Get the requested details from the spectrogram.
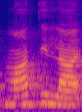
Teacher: ಎಂಬುದು ಉತ್ತರ ಪದ ಮಾತು ಪ್ಲಸ್ ಇಲ್ಲ ಇಸ್ ಈಕ್ವಲ್ ಟು ಮಾತಿಲ್ಲ ಎಂದಾಗುತ್ತದೆ ಮಾತು ಹೇಳಿದಾಗ ಅಲ್ಲಿ ಉಕಾರ ಸಿಗುತ್ತದೆ ಮಾತಿಲ್ಲ ಎಂಬ ಪದದಲ್ಲಿ ಉಕಾರ ಲೋಪವಾಗಿದೆ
